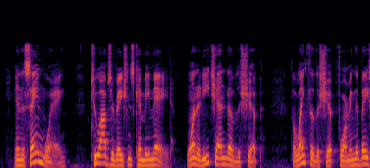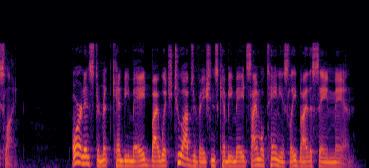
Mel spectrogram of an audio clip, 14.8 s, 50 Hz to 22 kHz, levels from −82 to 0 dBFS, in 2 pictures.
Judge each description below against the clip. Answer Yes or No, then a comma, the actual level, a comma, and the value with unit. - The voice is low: Yes, low, 120 Hz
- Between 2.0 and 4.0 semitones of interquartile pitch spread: No, average, 4.4 semitones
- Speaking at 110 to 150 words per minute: No, average, 175 wpm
